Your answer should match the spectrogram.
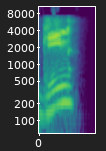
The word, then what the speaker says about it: Gein: Ed Gein? – Yep.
